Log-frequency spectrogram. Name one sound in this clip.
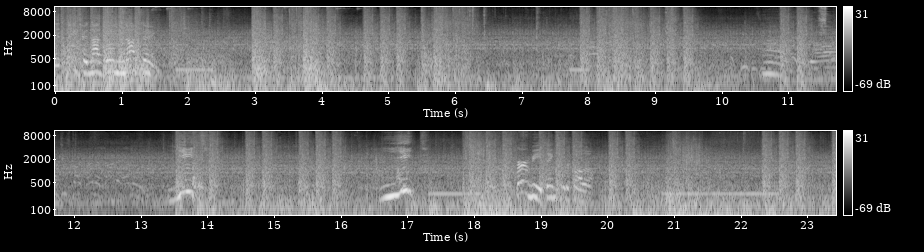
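Rapid gunshots crack again and again.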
